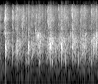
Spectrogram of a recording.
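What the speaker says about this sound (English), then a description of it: "maybe a round of applause to all the panel members" A conference audience at a rural development event claps for the panel members, a loose scattering of distinct, uneven hand claps at moderate loudness, fairly close, with no voices over them.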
